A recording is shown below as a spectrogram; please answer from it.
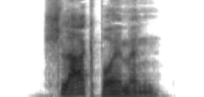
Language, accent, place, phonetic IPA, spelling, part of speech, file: German, Germany, Berlin, [ˈʃlaːkˌbɔɪ̯mən], Schlagbäumen, noun, De-Schlagbäumen.ogg
- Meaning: dative plural of Schlagbaum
